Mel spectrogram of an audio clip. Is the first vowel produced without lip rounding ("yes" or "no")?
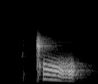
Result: no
